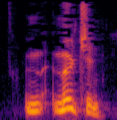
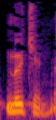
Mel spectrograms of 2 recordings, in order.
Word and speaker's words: Mnuchin: I can never figure out how to pronounce his name. Is it Stephen M. Mnuchin? – Mnuchin. Yeah. Yes, it is. – Mnuchin? – Mnuchin. That's correct. Yep.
